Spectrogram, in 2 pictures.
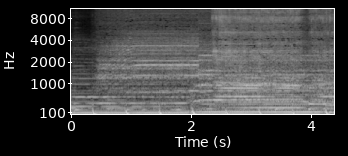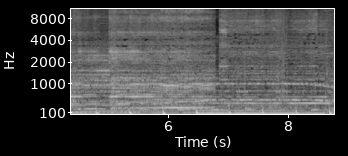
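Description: Background music over a wood lathe spinning a wooden handle blank, with a turning chisel cutting into the wood. The cutting hiss comes in about half a second in and grows louder after about two seconds.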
